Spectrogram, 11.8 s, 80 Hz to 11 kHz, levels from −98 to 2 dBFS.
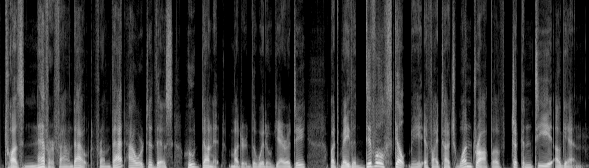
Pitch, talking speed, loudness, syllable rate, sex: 120 Hz, 160 wpm, -22 LUFS, 4.0 syllables/s, male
